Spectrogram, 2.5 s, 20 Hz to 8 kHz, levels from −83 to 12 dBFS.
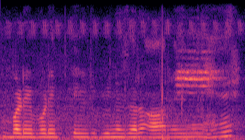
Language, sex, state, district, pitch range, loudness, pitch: Hindi, female, Uttar Pradesh, Shamli, 215-220 Hz, -18 LUFS, 215 Hz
